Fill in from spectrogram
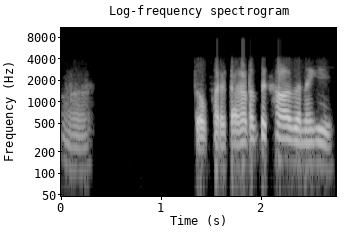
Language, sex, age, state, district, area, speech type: Bengali, male, 45-60, West Bengal, Nadia, rural, conversation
